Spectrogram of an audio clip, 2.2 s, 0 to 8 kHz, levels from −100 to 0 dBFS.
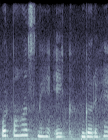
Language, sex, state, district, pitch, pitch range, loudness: Hindi, male, Punjab, Kapurthala, 240 Hz, 215-275 Hz, -16 LUFS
